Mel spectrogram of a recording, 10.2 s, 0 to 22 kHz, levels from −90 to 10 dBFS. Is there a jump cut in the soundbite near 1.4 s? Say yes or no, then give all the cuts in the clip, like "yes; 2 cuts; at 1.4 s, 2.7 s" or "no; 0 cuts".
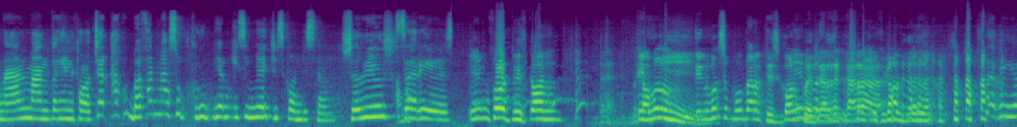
no; 1 cut; at 4.5 s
